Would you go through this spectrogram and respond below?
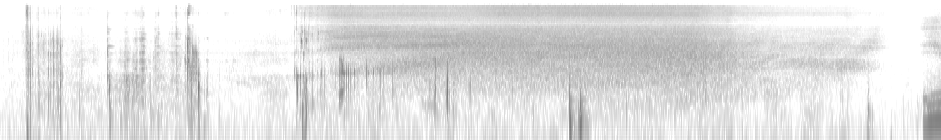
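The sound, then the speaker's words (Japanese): A carbonated drink fizzes steadily after a few clicks and a sharp pour, a bright hiss of bubbles holding for about ten seconds before fading out, with no voices. “でも炭酸の音と聞いて一番に思いつくのはあの蓋を開ける時のプシッって音ですよね、えー、メッセージ来てます炭酸の幸せな音と聞いて海鮮時のプシュしか出てこなかったあなたは二流です海鮮時より注ぐ時の方が飲むという行為に一歩近づいているためより幸せなのです”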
